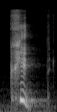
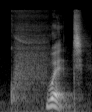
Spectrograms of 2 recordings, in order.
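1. 한 번에 딱 시작해요. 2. 짧게 미끄러지는 'oo' 소리로 시작해요. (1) "아니고" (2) "시동을 거는 거예요"

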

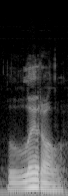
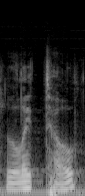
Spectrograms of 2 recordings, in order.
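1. الصوت الساكن في الوسط هو d خفيف. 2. الصوت الساكن في الوسط هو t واضح. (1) "تلفظ little" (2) "فلا تلفظ little"

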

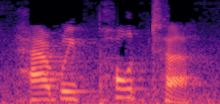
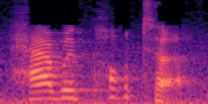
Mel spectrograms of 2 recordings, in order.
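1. Diucapkan dengan aksen British. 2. Diucapkan dengan aksen British.

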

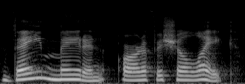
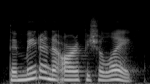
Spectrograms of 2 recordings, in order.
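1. 이 문장은 천천히 말하고 있어요. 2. 이 문장은 빠르게 말하고 있어요.

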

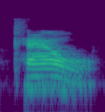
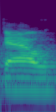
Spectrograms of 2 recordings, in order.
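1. Đọc với âm K tiếng Anh và "ow". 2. Đọc giống âm tiết tiếng Việt "cao". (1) "Chúng ta đọc là cow" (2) "chúng ta không có đọc là cao cao"

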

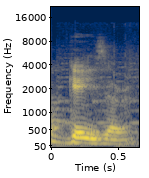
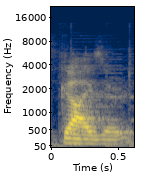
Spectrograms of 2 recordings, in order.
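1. A palavra é pronunciada como 'gazer'. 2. A palavra é pronunciada como 'geyser'. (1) "Mas ele fala gazer" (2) "A pronúncia certa dessa palavra aqui é geyser"

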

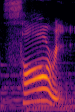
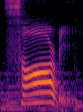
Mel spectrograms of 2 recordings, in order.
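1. 最初の母音は「あ」と「お」の間です。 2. 最初の母音は「あ」と「お」の間です。

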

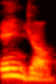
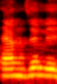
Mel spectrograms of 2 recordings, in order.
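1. প্রথম স্বরধ্বনিটি গড়িয়ে যাওয়া 'ay'। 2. প্রথম স্বরধ্বনিটি সমতল 'a'। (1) "তো এই যদি হয় এর উচ্চারণ তাহলে এঞ্জল" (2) "চারটি ভুল হয়েছে"

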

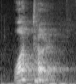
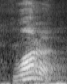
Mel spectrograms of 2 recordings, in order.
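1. 한국식 억양으로 말해요. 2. 영어식 억양으로 말해요. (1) "코리안 발음" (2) "영어 발음은 water래요"

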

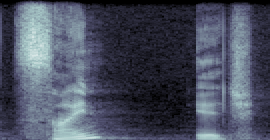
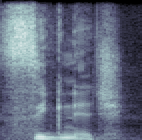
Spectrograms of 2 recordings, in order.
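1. पहला अक्षर 'sign' की तरह बोला जाता है। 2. पहला अक्षर 'sig' की तरह बोला जाता है। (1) "ये है साइन एज" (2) "नहीं सिग्नेज नहीं है"

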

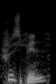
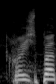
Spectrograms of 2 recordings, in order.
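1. Le nom est prononcé à l'anglaise. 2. Le nom est prononcé à la française.

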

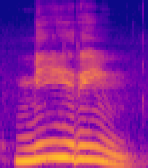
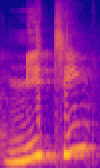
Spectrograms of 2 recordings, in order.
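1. É dita com sotaque americano. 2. É dita com sotaque britânico. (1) "meeting para americanos" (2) "Meeting para britânicos"

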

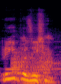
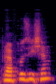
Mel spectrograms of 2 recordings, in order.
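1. पहला स्वर लंबा है, जैसे 'position' से पहले वाले 'pree' में। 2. पहला स्वर छोटा है, जैसे 'prep' में। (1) "आपने इसको प्री पोजिशन बोलना नहीं है" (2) "बड़ा बोला जाता है प्रेपोजिशन"

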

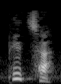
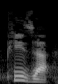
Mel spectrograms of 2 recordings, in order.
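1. 中间的辅音是ts音。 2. 中间的辅音是z音。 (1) "pizza 不是" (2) "不是pizza"

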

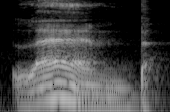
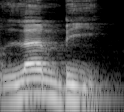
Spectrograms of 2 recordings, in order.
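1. A palavra termina limpa, na consoante final. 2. Uma vogal extra é acrescentada depois da consoante final.

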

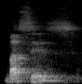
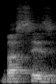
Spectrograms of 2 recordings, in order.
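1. ಎರಡನೇ ಉಚ್ಚಾರಾಂಶದಲ್ಲಿ ಚಿಕ್ಕ uh ಸ್ವರ ಇದೆ. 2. ಎರಡನೇ ಉಚ್ಚಾರಾಂಶದಲ್ಲಿ ಚಿಕ್ಕ uh ಸ್ವರ ಇದೆ.

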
